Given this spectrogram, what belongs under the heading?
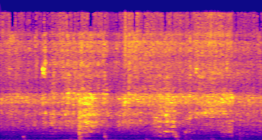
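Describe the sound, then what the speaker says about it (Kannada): Pasta sauce with added water is stirred in a hot pan, a steady sizzle broken by repeated scraping strokes of the spoon, close and continuous. "ಚೆನ್ನಾಗಿ ಮಿಕ್ಸ್ ಮಾಡ್ಕೊಳ್ಳೋಣ."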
